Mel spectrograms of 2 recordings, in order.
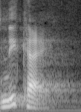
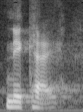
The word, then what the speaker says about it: Nike: So people say Nike, some people say Nike. I'll put on my Nikes. The Greek actually is Nike, and it means conqueror.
